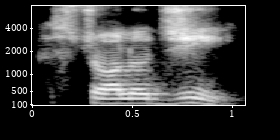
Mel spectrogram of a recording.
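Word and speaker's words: astrology: एस्ट्रोलॉजी तो basically य लोग इसको बोलते हैं ऐसे एस लॉजी बट इसका जो उच्चारण होना चाहिए व होगा एस्ट्रो एस्ट्रोलो एस्ट्रोलॉजी यह ध्यान रखिएगा तो एस्ट्रोलॉजर उसी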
